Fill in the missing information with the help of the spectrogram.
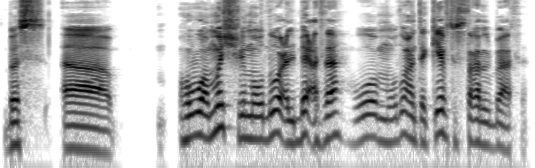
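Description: A man's voice: on the high side, fairly quick, dry recording, studio quality. A man with a Gulf Arabic accent chatting casually as an interviewer. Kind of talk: casual chat.

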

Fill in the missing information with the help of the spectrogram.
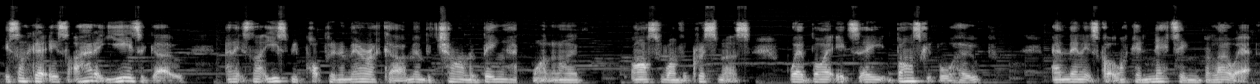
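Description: A man's voice: fairly low pitch, brisk, husky, soft background music, rough recording. A man, hosting a casual film podcast and talking in a rambling, chatty way full of fillers. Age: 40s. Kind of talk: casual film chat, live-streamed.

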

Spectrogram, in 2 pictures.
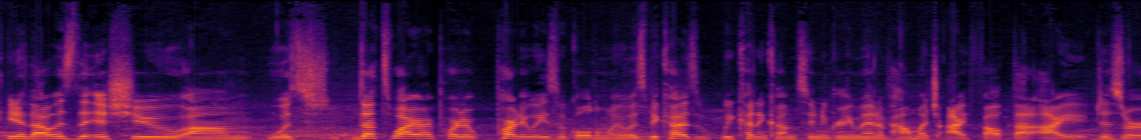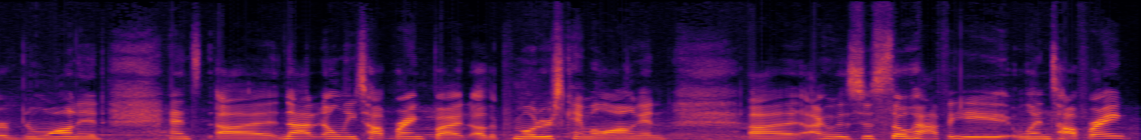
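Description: A woman's voice: medium pitch, flat delivery, fairly quick, bright, forceful tone. A woman boxer answering interview questions in an earnest, upbeat way, with many fillers.

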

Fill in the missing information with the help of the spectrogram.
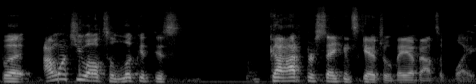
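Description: Bright, excitable sports reporter man. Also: moderate pace. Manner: animated and excitable, jumps up in pitch for emphasis. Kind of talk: casual podcast chat.

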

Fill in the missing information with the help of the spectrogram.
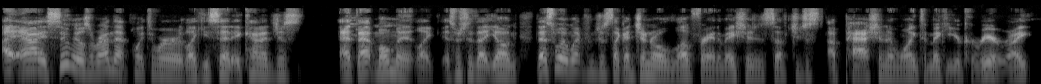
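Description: A man's voice: fairly high pitch, fast, dry recording, clean studio sound. A man hosting a podcast, reacting eagerly to his guest in casual chat and leaning heavily on "like" as a filler. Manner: enthusiastic, filler-heavy with lots of "like". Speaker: podcast host.

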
